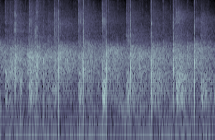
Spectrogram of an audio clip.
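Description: An indoor studio audience gives a guest a brief round of crisp, rhythmic clapping, with sharp claps landing in a steady, fairly close beat and faint voices beneath.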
